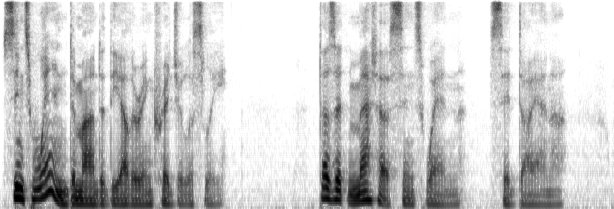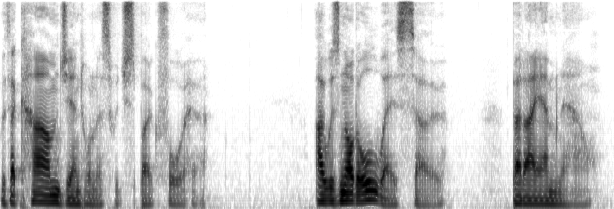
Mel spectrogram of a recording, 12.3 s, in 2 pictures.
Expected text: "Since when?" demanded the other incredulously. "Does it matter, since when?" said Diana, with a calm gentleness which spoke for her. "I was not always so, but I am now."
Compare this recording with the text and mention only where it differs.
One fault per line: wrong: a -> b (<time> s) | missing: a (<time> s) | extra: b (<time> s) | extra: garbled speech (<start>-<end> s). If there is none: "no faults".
no faults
